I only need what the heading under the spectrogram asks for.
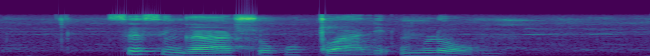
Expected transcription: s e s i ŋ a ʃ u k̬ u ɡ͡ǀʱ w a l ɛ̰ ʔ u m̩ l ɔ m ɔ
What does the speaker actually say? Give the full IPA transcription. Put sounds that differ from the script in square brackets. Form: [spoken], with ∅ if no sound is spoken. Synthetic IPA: s e s i ŋ a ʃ [ɔ] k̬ u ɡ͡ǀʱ w a l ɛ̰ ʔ u m̩ l [ɔː] m ɔ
